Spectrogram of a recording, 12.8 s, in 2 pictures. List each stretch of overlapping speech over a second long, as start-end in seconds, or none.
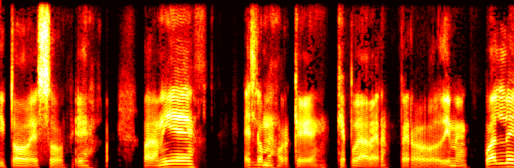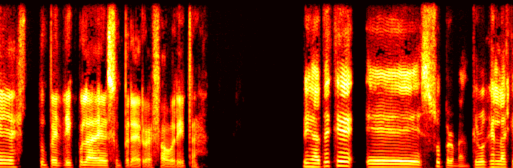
none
